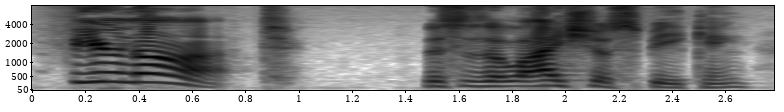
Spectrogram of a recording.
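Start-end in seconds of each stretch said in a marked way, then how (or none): 0.1-1.0 high, firm prophet's reassurance; a touch of a bold prophet; Elisha's command. Acted. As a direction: declare it like the prophet. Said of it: "And he answered".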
